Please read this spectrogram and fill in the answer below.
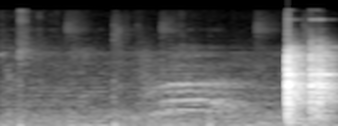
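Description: A sharp clink of kitchenware with a brief ring near the end, after a quiet stretch.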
